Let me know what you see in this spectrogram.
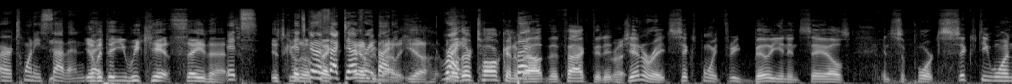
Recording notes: LIVE at the NEFL Fall Boat Show! The guys sounded off about it, along with a collection of callers, too.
